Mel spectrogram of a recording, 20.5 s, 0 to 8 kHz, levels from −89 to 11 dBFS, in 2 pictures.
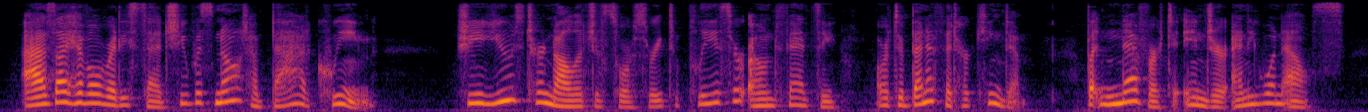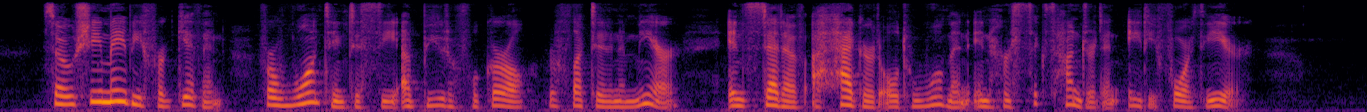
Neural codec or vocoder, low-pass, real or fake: none; 7.2 kHz; real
